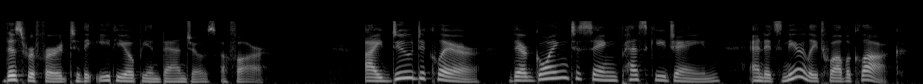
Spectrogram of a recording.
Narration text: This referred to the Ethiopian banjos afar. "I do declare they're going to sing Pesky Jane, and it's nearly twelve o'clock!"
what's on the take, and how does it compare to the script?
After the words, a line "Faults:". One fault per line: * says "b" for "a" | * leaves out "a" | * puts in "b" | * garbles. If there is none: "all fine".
This referred to the Ethiopian banjos afar. "I do declare they're going to sing Pesky Jane, and it's nearly twelve o'clock!"
Faults:
all fine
